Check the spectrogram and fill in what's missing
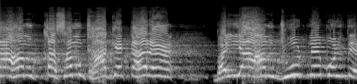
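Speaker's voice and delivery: high-pitched, pleading insistence; acted, worked-up protest; vehement protest. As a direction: swear innocence with comic indignation. Accused man swears he is honest.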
